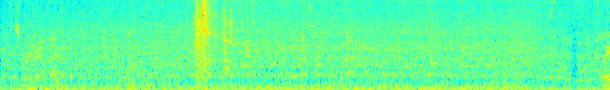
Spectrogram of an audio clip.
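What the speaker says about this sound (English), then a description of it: "you have rain effects, weather effects" Rain weather effects in the tank game Armored Warfare sound as a steady hiss of rainfall with a low engine rumble beneath. A brief sharp crack stands out near the start, with a faint voice in the background.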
